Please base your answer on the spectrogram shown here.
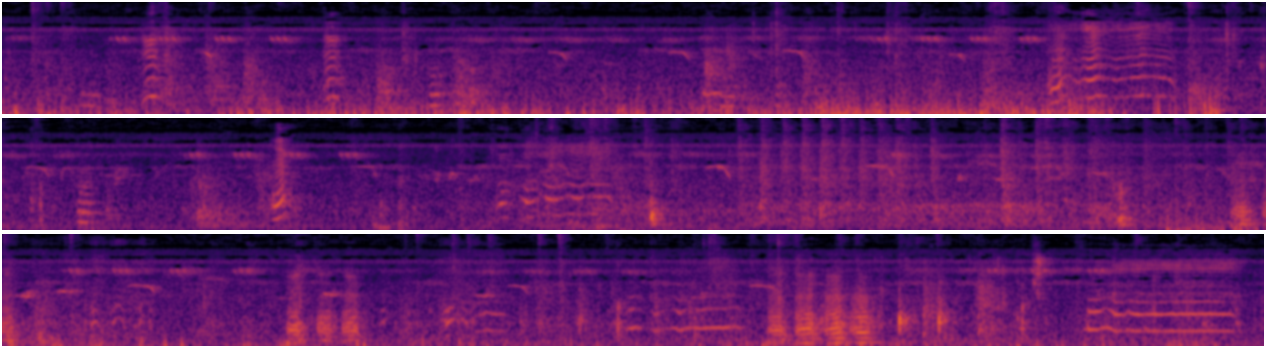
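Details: Domestic goat bleats just after a birth of three kids: quavering, wavering bleats rise out of a busy, noisy farmyard background with scattered knocks and rustles.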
